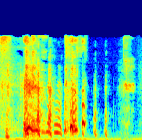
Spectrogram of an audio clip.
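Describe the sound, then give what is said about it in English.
Throat clearing used as a mock intro: a few rough, gravelly vocal bursts followed by several short, clipped catches that fade into quiet, with no words spoken. “Yep, that's the intro right there, the throat clearing.”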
